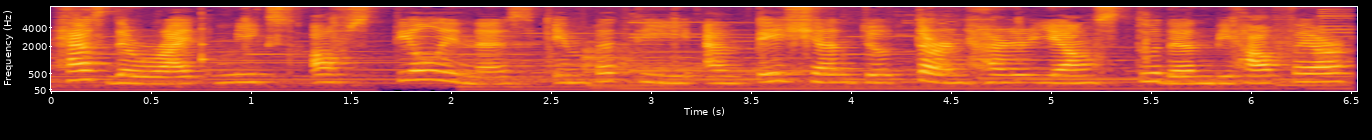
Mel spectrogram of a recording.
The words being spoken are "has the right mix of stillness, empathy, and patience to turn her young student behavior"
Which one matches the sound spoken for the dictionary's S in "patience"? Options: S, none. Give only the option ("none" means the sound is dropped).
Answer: none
